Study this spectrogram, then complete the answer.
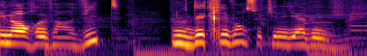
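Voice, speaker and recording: A woman's fairly high voice at a moderate pace, with fairly even intonation and music in the background. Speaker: author reading her own book. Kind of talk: children's story reading.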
